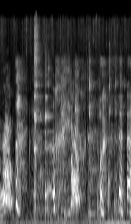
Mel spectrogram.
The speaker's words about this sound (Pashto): دا د څنګ د کیږدۍ سپی چا ته غپیږي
